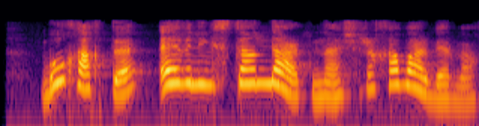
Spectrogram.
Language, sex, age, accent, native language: Uzbek, female, 19-29, Qashqadaryo, Uzbek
